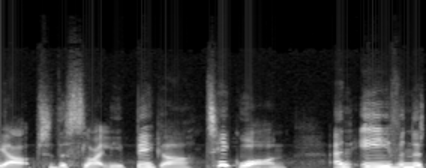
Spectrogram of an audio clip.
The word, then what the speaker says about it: Tiguan: Volkswagen like to make a habit of producing cars with hard to pronounce names. You've got the Tiguan, the Touareg and the Arteon.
